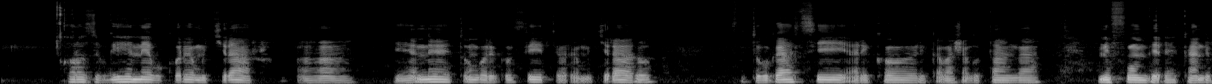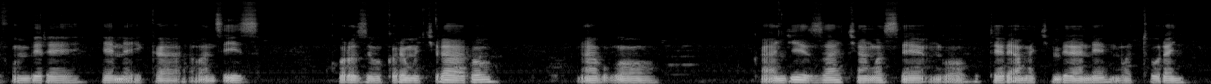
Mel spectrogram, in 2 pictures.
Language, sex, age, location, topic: Kinyarwanda, male, 36-49, Musanze, agriculture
